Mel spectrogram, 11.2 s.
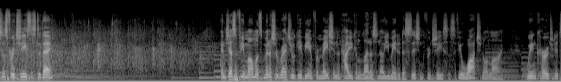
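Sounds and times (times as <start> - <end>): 
speech: 0.0 - 1.3, 4.4 - 11.2
congregation cheering and applause: 0.1 - 4.7.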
